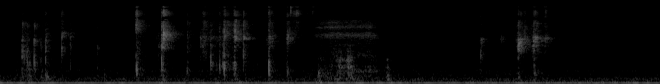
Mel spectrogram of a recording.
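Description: Faint handling sounds of taping an item inside a paper gift bag: scattered light clicks and taps, with a short rasp of tape a little past three seconds in.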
